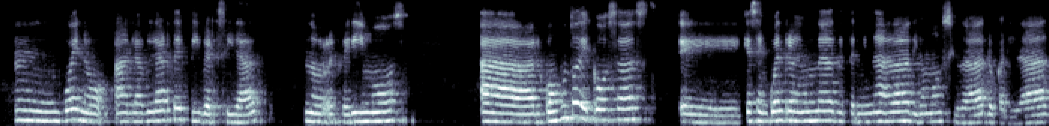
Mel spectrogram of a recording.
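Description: At a very slow pace, a woman talks at a medium pitch with fairly even intonation. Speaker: teacher playing a student. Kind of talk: classroom dialogue.

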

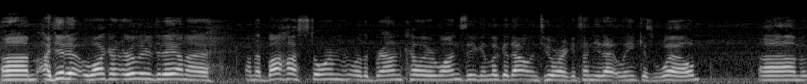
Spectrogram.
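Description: At a very fast pace, a man speaks in a high, monotone, flat voice, with a dry sound with no echo and light background noise. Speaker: car salesperson. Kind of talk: casual product walk around commentary. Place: street. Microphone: phone near.

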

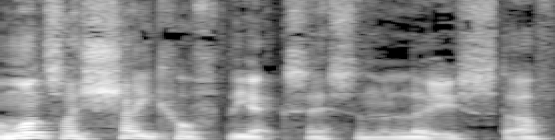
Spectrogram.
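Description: A man talks with a fairly low pitch. His pace is moderate and his pitch variation ordinary. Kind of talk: tutorial. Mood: relaxed, chatty. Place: home room. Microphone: phone near.

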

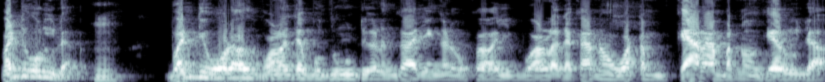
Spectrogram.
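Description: A normal speaking voice from a man, its pitch fairly high, ordinary pitch variation throughout. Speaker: auto-rickshaw driver and devotee. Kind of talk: testimony.

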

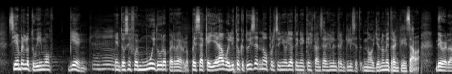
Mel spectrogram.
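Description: The speech comes at a very fast pace in a dark, mellow tone with ordinary pitch variation. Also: woman. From Esmeraldas, Ecuador. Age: 30s. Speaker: TV journalist. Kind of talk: casual interview.

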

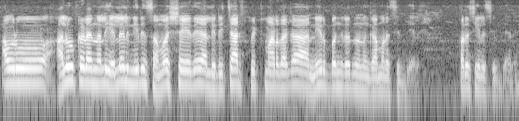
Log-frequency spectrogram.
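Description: At a fairly high pitch with ordinary pitch variation, this man has an unremarkable speaking voice. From Karnataka, Mandya district (K R Pete). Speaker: retired government officer and farmer. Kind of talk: testimonial interview.

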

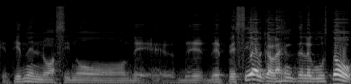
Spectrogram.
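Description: The voice is dark and mellow and moves at a moderate pace. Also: man. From Dominican Republic. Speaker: social media personality; social media creator. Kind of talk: interview. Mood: relaxed, amused storytelling. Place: studio. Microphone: lapel.

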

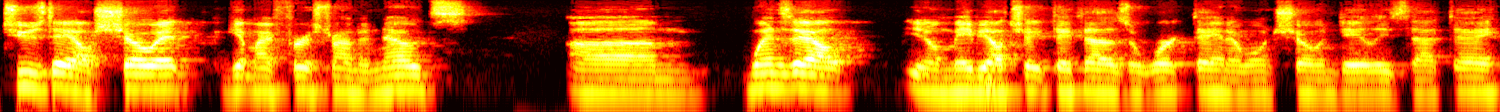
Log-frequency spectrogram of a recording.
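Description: A somewhat breathy male voice at a fairly quick pace, with monotone, flat intonation. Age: 30s. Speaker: senior lighting artist. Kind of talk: live Q&A session. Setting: live stream on video call. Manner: halting with many fillers. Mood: relaxed, conversational. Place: home room. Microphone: webcam.

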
